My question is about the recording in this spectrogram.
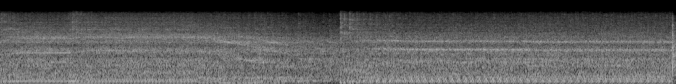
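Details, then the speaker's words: John Deere X729 yard tractor snow blower attachment, started after refitting the chain drive and PTO to check the augers. Engine note drops and labors with an uneven clatter. Auger drive jammed and locked up. "well that wasn't good what the heck is locked up"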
